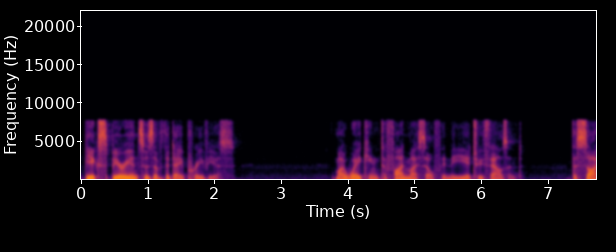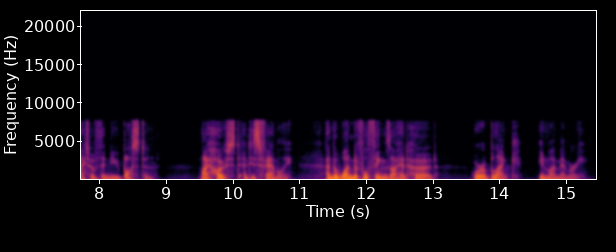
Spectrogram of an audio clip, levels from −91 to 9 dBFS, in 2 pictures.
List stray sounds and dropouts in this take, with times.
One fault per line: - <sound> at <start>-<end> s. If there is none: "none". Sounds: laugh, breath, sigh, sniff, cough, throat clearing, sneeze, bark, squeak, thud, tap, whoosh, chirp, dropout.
none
